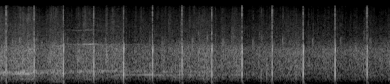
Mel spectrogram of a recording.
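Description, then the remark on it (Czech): An audience applauds steadily, a dense wash of clapping with sharper, evenly spaced claps cutting through in a regular beat. No one speaks. “Pozor, takovýhle aplaus ještě neměl.”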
